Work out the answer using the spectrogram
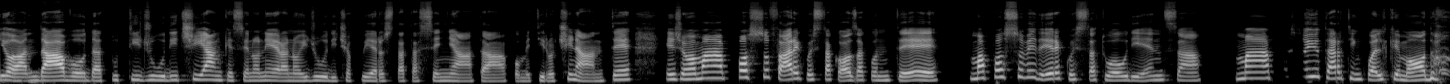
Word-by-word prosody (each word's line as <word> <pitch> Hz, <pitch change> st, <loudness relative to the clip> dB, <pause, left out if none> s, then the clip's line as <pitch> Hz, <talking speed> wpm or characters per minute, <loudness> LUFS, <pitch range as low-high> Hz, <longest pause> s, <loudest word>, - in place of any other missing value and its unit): io 200 Hz, -2 st, +2 dB
andavo 185 Hz, +1 st, +6 dB
da 175 Hz, -1 st, -2 dB
tutti 205 Hz, +5 st, -10 dB
i -, -, -3 dB
giudici, 205 Hz, +3 st, -3 dB
anche 200 Hz, -3 st, +2 dB
se 180 Hz, -1 st, -7 dB
non 180 Hz, +1 st, -5 dB
erano 170 Hz, -2 st, -1 dB
i 170 Hz, -, -5 dB
giudici 175 Hz, -2 st, -5 dB
a 165 Hz, -, -12 dB
cui 175 Hz, 0 st, -8 dB
ero 165 Hz, -1 st, -3 dB
stata 165 Hz, -1 st, -8 dB
assegnata 155 Hz, -2 st, -4 dB
come 155 Hz, -1 st, -11 dB
tirocinante, 170 Hz, +4 st, -2 dB, 0.3 s
e 235 Hz, -, -1 dB
dicevo: 240 Hz, 0 st, +3 dB
"Ma 290 Hz, +1 st, +6 dB
posso 330 Hz, +1 st, +2 dB
fare 280 Hz, -4 st, +5 dB
questa 225 Hz, -2 st, -4 dB
cosa 195 Hz, +1 st, -1 dB
con 195 Hz, 0 st, -7 dB
te? 190 Hz, +1 st, +2 dB, 0.3 s
Ma 285 Hz, +3 st, +5 dB
posso 340 Hz, +2 st, -2 dB
vedere 270 Hz, -5 st, +1 dB
questa 230 Hz, -4 st, -5 dB
tua 195 Hz, -2 st, -3 dB
udienza? 190 Hz, +1 st, -4 dB, 0.3 s
Ma 285 Hz, +2 st, +3 dB
posso 360 Hz, +6 st, -28 dB
aiutarti 285 Hz, -6 st, 0 dB
in 245 Hz, -, -5 dB
qualche 225 Hz, +2 st, -1 dB
modo?" 205 Hz, +6 st, +3 dB
195 Hz, 165 wpm, -23 LUFS, 175-235 Hz, 0.3 s, andavo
